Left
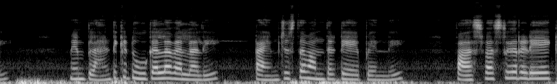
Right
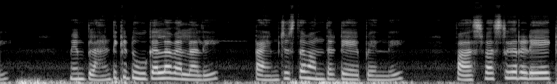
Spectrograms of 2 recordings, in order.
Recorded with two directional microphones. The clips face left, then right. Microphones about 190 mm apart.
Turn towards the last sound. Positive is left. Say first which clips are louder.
# right 5 dB
turn(degrees=-35)  # may be behind; listen again after turning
